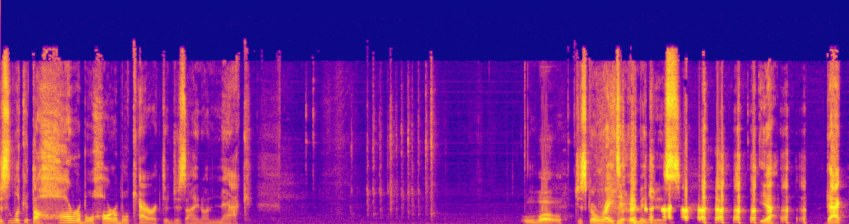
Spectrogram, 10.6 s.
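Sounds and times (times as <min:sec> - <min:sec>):
speech: 0:00.0 - 0:03.2, 0:06.5 - 0:10.6
typing on a computer keyboard: 0:03.8 - 0:05.6
laughter: 0:07.6 - 0:10.1.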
